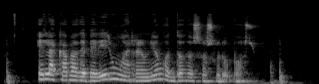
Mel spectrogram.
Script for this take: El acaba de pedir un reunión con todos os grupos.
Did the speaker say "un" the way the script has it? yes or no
no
